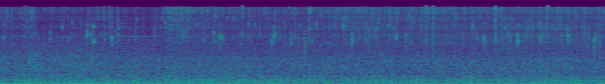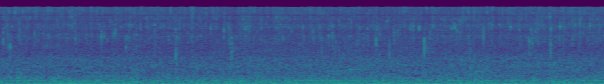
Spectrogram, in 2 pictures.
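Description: Spiced eggplant pieces sizzling in hot oil in a pan, a steady hiss full of fine crackling pops. The sizzle grows brighter about two seconds in as more pieces go into the oil.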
